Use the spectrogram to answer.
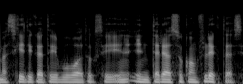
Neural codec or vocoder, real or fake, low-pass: none; real; 10.8 kHz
